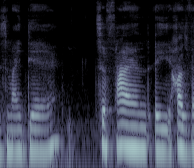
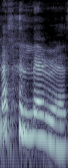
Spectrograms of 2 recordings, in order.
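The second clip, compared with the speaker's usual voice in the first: laughing it out, higher and slow; 6 semitones higher, 4 dB louder than usual. Real, not acted. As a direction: laugh through the words. Friend's joke cracks her up.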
